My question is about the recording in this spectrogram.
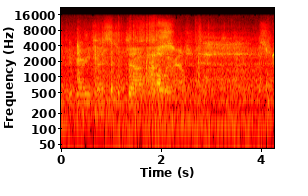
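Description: Indistinct voices talking over steady background noise.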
